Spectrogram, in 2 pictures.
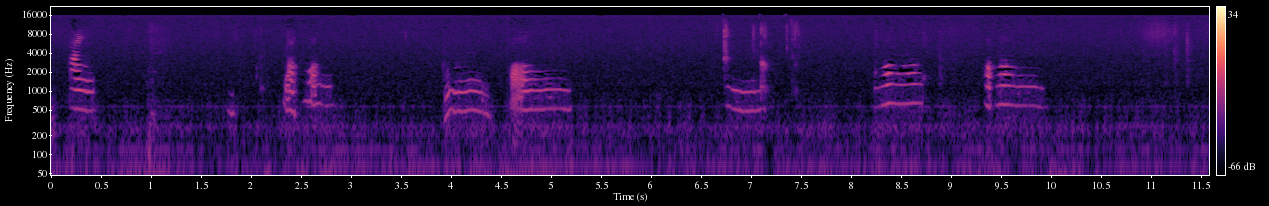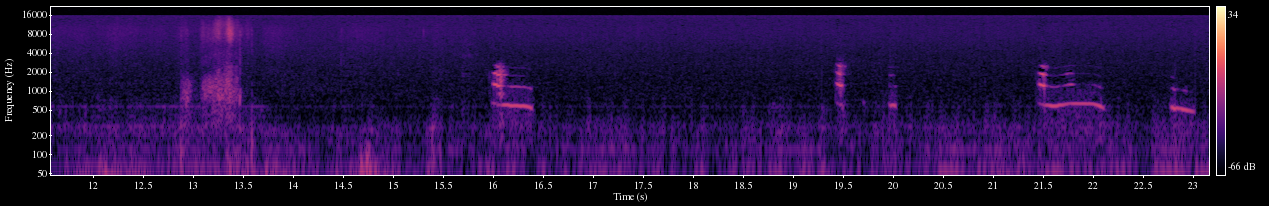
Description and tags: Miecio the cat asleep.
cat, kitty, meow, meows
